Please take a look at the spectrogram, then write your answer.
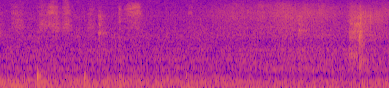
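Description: Chalk or marker scratches across a board during a Sanskrit lesson, faint strokes and light taps repeating unevenly under a hushed room hiss for a few seconds.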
